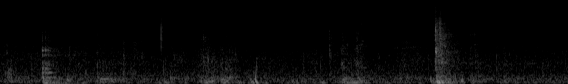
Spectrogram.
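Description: Footsteps sound on a hard floor nearby.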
